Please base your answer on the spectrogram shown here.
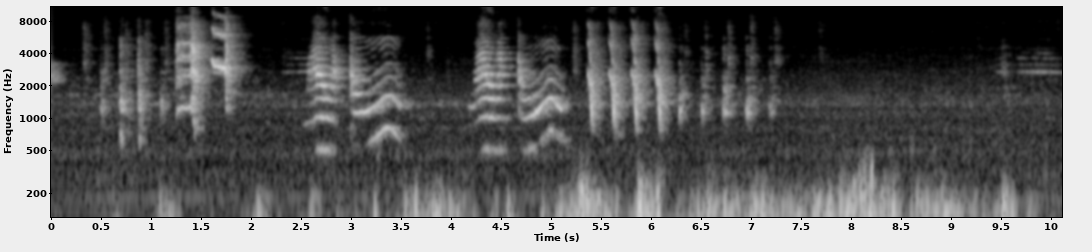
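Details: Indian ringneck parrot chattering indoors, mimicking words: scattered bursts of clipped, harmonic syllables and meow-like calls spread over several seconds, quieter toward the end, amid steady low background rumble.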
